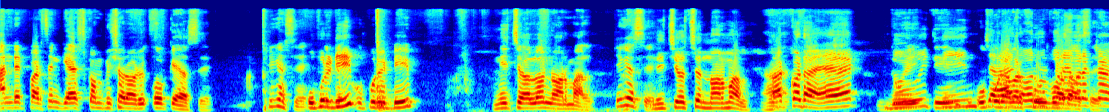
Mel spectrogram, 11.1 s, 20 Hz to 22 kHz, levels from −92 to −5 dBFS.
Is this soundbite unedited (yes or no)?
yes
